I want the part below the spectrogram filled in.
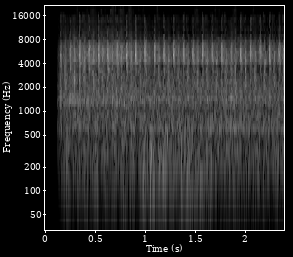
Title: посторонний шум в двс 402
